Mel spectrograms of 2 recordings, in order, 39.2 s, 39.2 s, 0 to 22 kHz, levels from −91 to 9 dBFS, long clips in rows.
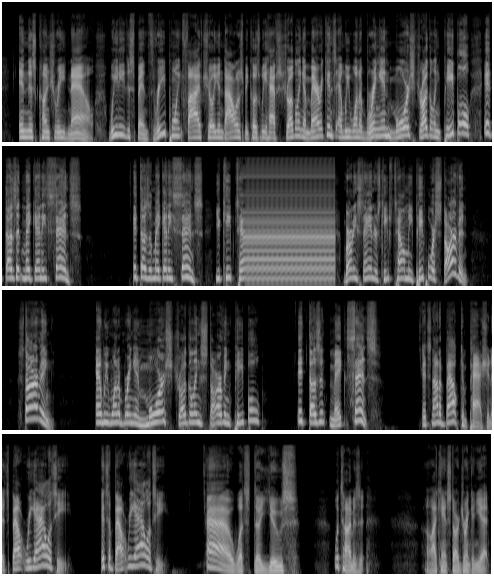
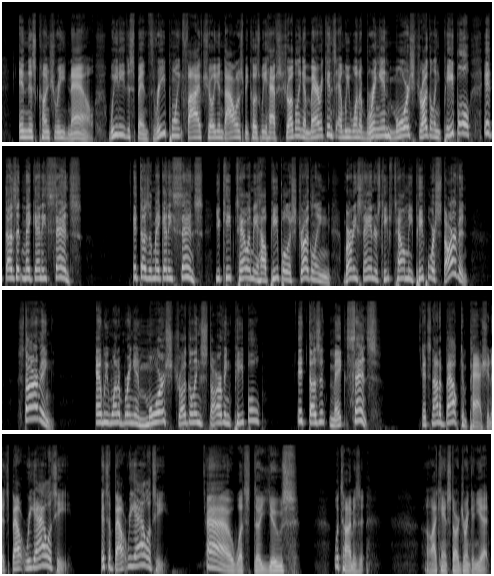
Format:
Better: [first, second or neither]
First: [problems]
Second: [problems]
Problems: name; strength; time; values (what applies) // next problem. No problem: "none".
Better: second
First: audio freezing; at 15 s for 2 s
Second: none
